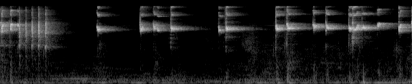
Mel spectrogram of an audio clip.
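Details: Lovebird chattering: a dense, shrill buzzy burst, then a series of sharp, high downslurred chirps given singly and in short pairs with brief pauses between.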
